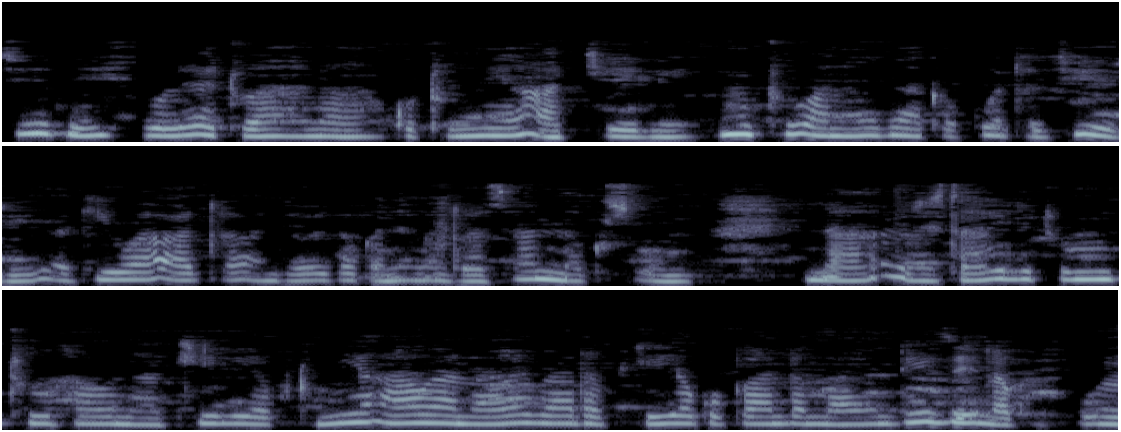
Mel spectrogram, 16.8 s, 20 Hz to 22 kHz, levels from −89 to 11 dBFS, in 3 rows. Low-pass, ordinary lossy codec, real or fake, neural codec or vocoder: 7.2 kHz; MP3, 32 kbps; real; none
